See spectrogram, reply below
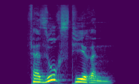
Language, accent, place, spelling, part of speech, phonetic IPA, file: German, Germany, Berlin, Versuchstieren, noun, [fɛɐ̯ˈzuːxsˌtiːʁən], De-Versuchstieren.ogg
- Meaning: dative plural of Versuchstier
